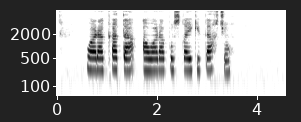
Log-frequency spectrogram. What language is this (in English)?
Puno Quechua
